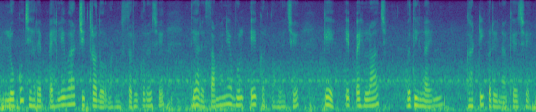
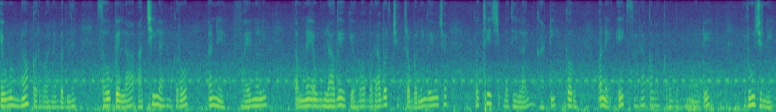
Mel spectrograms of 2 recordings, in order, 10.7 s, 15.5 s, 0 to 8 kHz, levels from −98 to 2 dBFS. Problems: none marked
